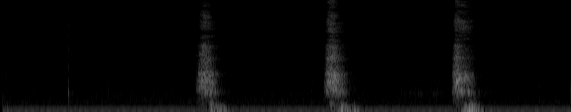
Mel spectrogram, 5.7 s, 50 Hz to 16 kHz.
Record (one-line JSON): {"exhalation_length": "5.7 s", "exhalation_amplitude": 1638, "exhalation_signal_mean_std_ratio": 0.44, "survey_phase": "beta (2021-08-13 to 2022-03-07)", "age": "18-44", "gender": "Female", "wearing_mask": "Yes", "symptom_new_continuous_cough": true, "symptom_runny_or_blocked_nose": true, "symptom_sore_throat": true, "symptom_fever_high_temperature": true, "symptom_headache": true, "symptom_loss_of_taste": true, "symptom_onset": "4 days", "smoker_status": "Never smoked", "respiratory_condition_asthma": false, "respiratory_condition_other": false, "recruitment_source": "Test and Trace", "submission_delay": "3 days", "covid_test_result": "Positive", "covid_test_method": "RT-qPCR", "covid_ct_value": 19.4, "covid_ct_gene": "ORF1ab gene", "covid_ct_mean": 20.6, "covid_viral_load": "170000 copies/ml", "covid_viral_load_category": "Low viral load (10K-1M copies/ml)"}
